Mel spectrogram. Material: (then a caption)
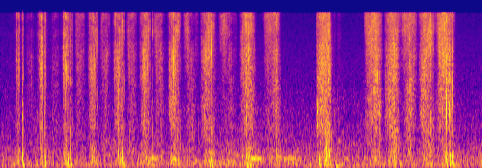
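Knit fabric. Fingernails scratch quickly over a black knit fabric sock worn on a foot, making a series of short, bright, hissy rasps. Each stroke stops cleanly, with quiet gaps between the bursts.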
